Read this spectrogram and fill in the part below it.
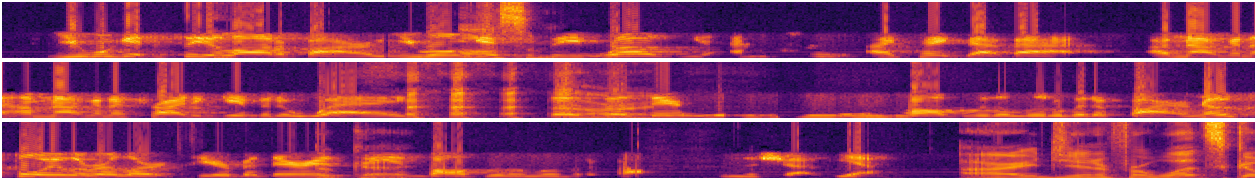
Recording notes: called in to chat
